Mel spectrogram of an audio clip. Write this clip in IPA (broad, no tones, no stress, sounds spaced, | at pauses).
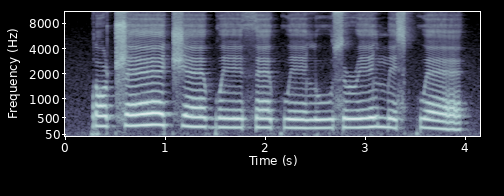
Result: ɾ ɔ ʈ͡ʂ ɛː t͡ʃ ɛː ɡʷ eː θ ɛ kʷ eː l uː s ɹ e l m e s kʷ ɛ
